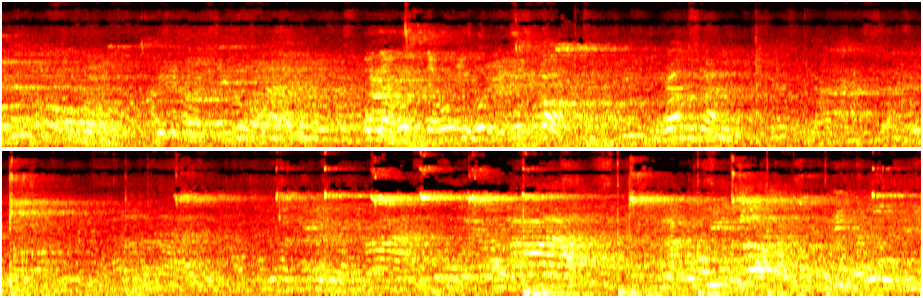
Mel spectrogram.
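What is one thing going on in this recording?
Young spectators talk and call out in a large echoing hall.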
